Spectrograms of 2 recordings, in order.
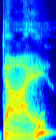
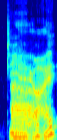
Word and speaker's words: Dai: spelling and they're like it is pronounced die die which is a Welsh name for David and my last name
